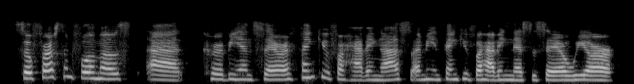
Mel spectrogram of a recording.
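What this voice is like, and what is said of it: Danish accent. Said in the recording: “You can detect the accent. I am Scandinavian, from Denmark.”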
